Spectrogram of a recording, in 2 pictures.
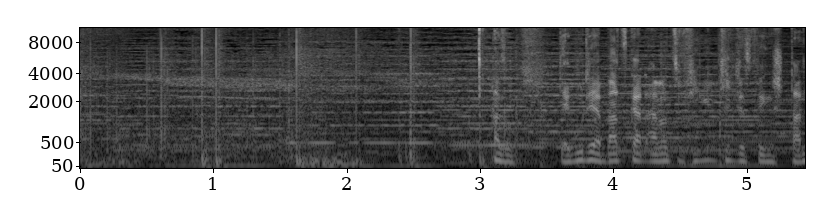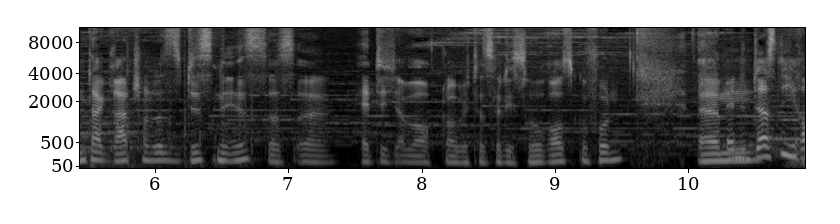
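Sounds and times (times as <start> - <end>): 
fireworks in a Disney intro: 0.0 - 3.4
speech: 3.1 - 10.8.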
